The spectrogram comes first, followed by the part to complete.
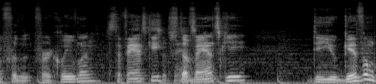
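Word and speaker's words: Stefanski: the coach's name uh David how do you pronounce the coach's name for the for Cleveland stansky stansky do you give him coach of the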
